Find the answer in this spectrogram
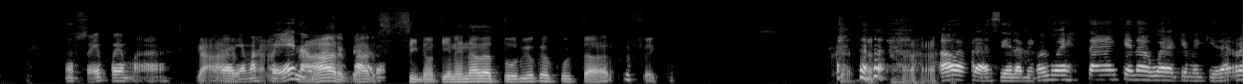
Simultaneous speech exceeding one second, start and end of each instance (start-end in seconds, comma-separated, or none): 2.1-3.9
